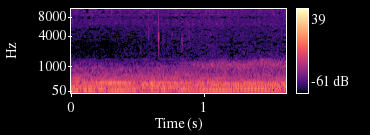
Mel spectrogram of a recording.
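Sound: rumbling thunder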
